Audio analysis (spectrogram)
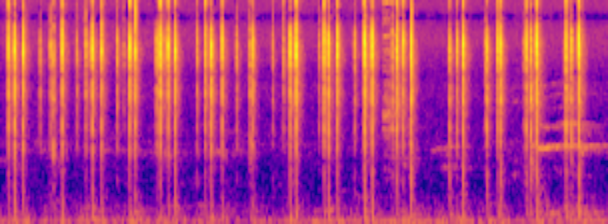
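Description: Fingertips and nails tap a Lindt chocolate bar in its cardboard sleeve held in the hand, first on the front and then along the thin side edge of the box. Around thirty-five quick, crisp, bright taps land in uneven bursts, each stopping almost instantly, over a faint low hum. The overall level is quiet.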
